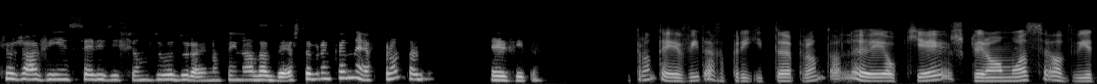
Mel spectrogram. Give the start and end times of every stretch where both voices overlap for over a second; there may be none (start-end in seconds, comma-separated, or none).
none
